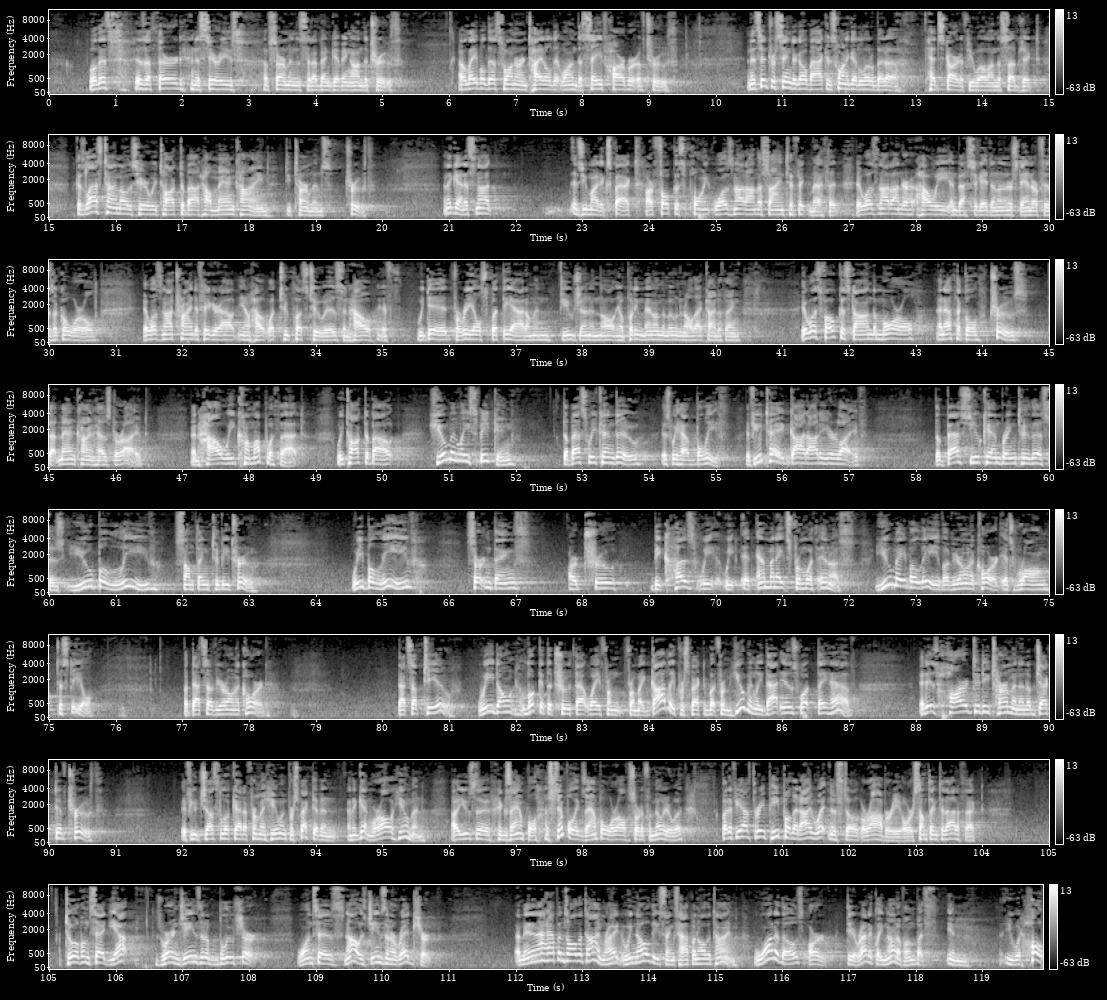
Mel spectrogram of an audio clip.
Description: How do we defend against the humanistic trend of determining moral, ethical and spiritual truth for ourselves? The third in a series of sermons about truth.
